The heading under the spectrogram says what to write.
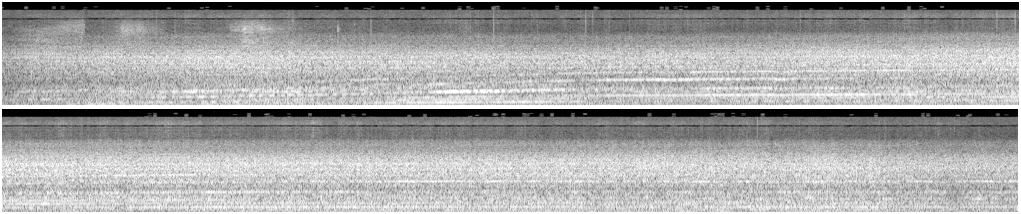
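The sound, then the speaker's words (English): A truck engine runs loud in Piccadilly, a deep continuous rumble whose pitch drifts up and down as it revs, with no voices throughout. “It was the vibration of the truck, I suppose.”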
